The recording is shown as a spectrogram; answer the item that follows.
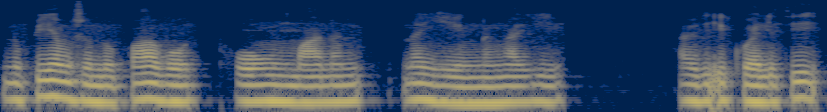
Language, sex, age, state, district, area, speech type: Manipuri, male, 18-30, Manipur, Bishnupur, rural, spontaneous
